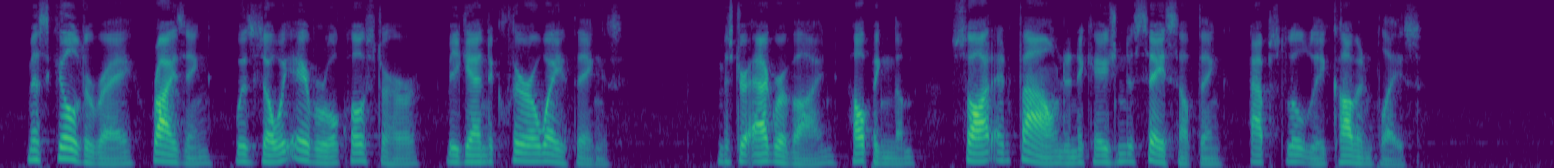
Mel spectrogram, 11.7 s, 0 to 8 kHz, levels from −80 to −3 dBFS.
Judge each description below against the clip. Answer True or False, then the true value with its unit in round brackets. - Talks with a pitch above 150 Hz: False (120 Hz)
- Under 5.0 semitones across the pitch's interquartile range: False (5.3 semitones)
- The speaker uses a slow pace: False (145 wpm)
